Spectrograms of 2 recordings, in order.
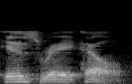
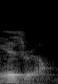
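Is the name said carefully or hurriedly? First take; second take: carefully; hurriedly. First: The vowels are said as separate sounds. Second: The vowels are run quickly together. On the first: The speaker calls it right. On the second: The speaker calls it wrong.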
